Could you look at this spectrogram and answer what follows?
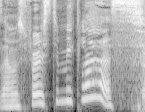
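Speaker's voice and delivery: put-on a touch of Irish accent; a little Irish. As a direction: slip into a hint of Irish brogue. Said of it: "I got a little Irish there".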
